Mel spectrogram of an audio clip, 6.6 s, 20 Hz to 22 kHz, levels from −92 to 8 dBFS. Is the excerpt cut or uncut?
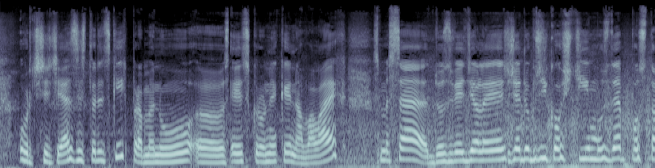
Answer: cut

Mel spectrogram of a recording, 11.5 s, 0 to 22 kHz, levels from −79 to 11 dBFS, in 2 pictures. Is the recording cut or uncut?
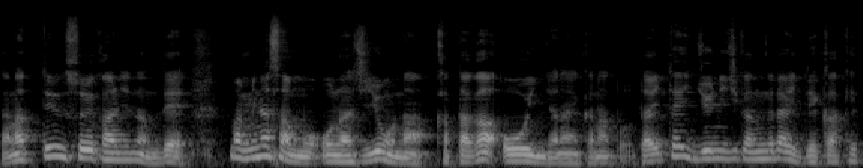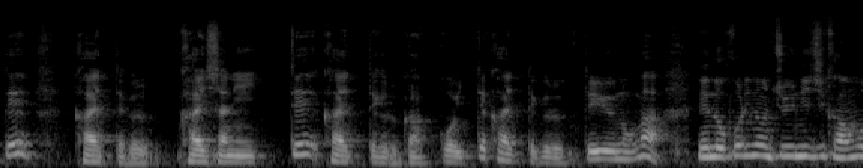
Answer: cut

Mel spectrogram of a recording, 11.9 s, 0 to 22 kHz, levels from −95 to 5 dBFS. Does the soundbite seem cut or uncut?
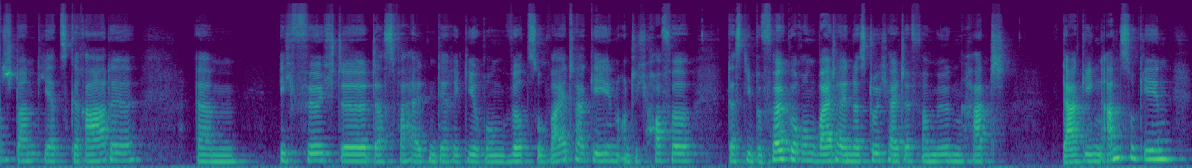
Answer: uncut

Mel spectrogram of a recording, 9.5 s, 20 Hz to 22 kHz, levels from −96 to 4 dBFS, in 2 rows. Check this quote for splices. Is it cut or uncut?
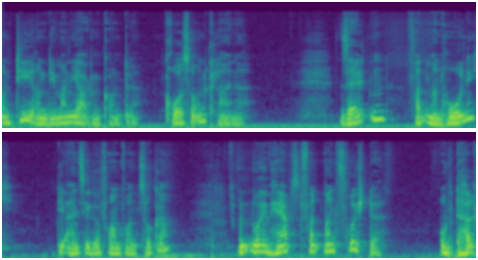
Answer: uncut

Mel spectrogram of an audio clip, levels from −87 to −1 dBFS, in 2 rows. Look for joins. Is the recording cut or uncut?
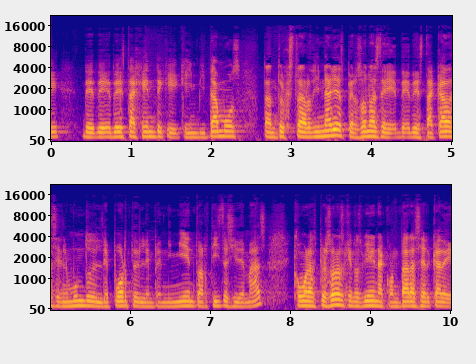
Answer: uncut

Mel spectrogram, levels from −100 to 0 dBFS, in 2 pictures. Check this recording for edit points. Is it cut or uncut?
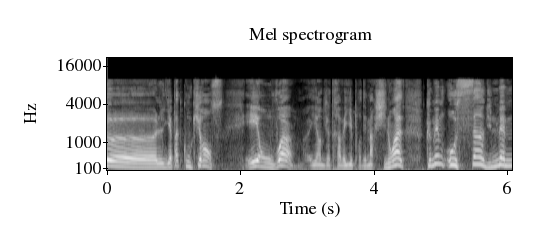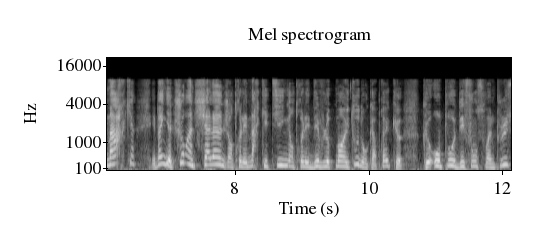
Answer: uncut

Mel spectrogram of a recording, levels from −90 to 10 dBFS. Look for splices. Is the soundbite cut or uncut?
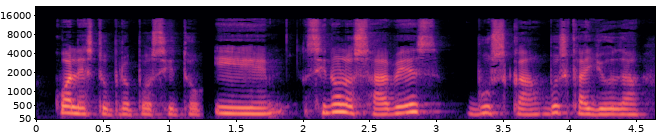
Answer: cut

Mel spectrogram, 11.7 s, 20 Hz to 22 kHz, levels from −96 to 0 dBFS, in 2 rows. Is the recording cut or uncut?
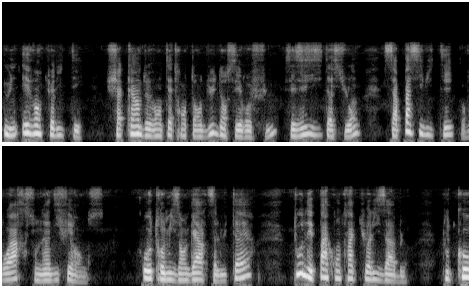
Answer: uncut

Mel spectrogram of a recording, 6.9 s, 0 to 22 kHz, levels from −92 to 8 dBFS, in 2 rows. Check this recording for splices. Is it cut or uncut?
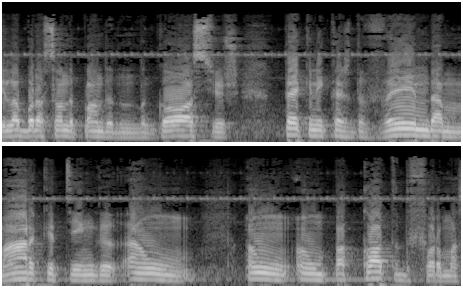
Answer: uncut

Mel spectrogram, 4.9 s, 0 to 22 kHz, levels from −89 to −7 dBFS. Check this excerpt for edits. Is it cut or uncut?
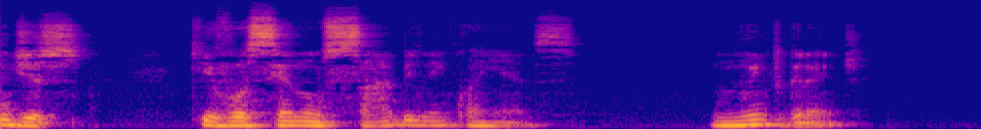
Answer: cut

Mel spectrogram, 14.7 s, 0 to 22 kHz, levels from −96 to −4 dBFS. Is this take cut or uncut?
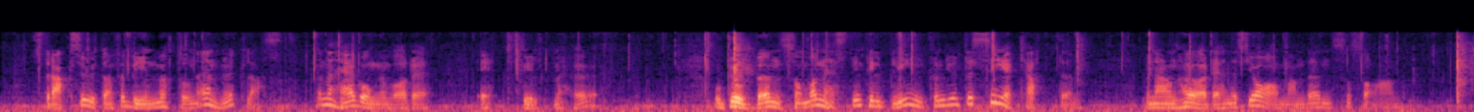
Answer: uncut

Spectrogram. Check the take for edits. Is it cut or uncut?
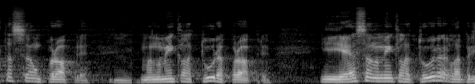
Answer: cut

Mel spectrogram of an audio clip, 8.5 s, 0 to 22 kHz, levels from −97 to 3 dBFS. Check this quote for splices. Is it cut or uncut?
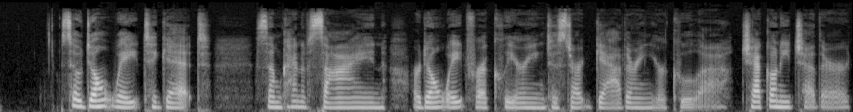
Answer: cut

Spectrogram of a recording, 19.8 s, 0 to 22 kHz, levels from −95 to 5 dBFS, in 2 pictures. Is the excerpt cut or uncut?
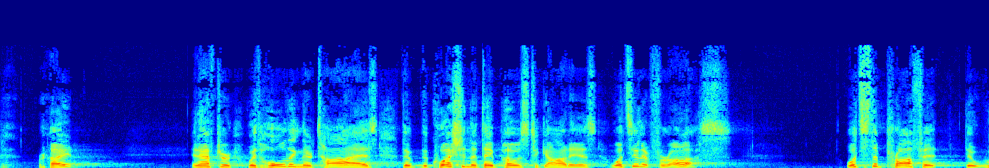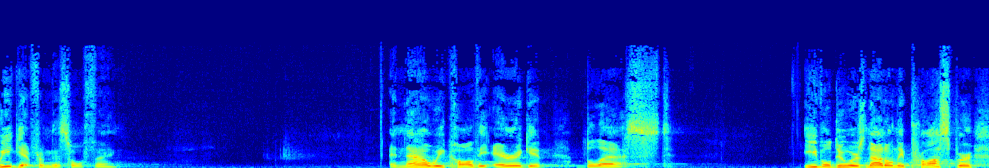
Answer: cut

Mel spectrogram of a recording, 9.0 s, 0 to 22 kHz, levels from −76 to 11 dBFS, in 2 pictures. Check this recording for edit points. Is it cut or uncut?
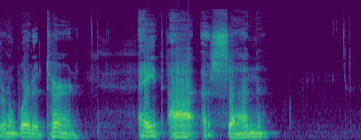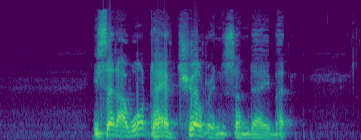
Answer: cut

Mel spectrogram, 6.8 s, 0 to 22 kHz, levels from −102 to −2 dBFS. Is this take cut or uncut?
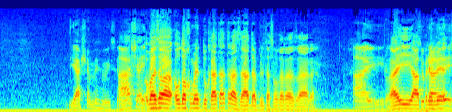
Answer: cut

